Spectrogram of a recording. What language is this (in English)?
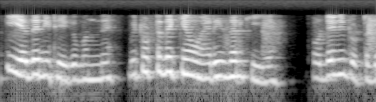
Punjabi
